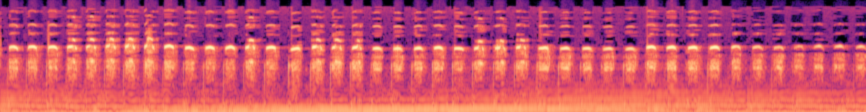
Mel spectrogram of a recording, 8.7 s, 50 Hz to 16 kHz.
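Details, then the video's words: Alarm calls from an Osprey pair at their Loch Garten nest, 15 July 2011, late morning, both birds shouting at an intruder. An unbroken run of shrill, clipped yelps, about two or three a second, against a low hum. "Loch Garten Ospreys 2011 July 15th 11:03 - Intruder Alert"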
